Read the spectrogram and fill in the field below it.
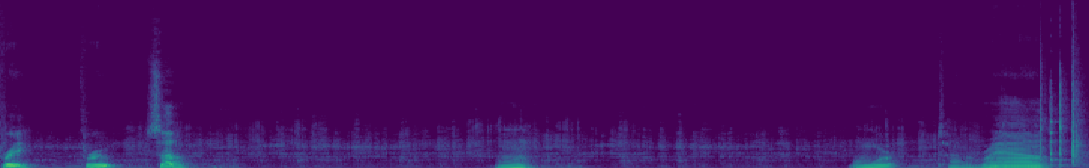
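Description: A roulette ball rolls and whirs around a spinning wheel.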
